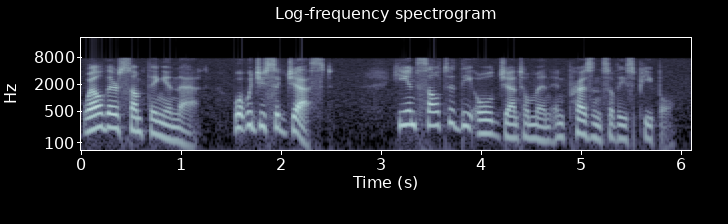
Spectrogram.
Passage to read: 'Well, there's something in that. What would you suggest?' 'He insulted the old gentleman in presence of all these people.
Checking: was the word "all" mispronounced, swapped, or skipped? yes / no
yes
